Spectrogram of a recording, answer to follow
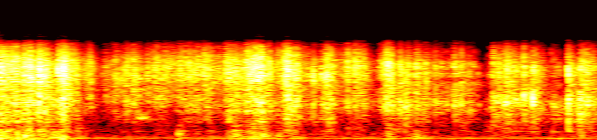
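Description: Paper rustling and crinkling as a torn envelope and its papers are handled and opened: a dense run of small crackles without a break.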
